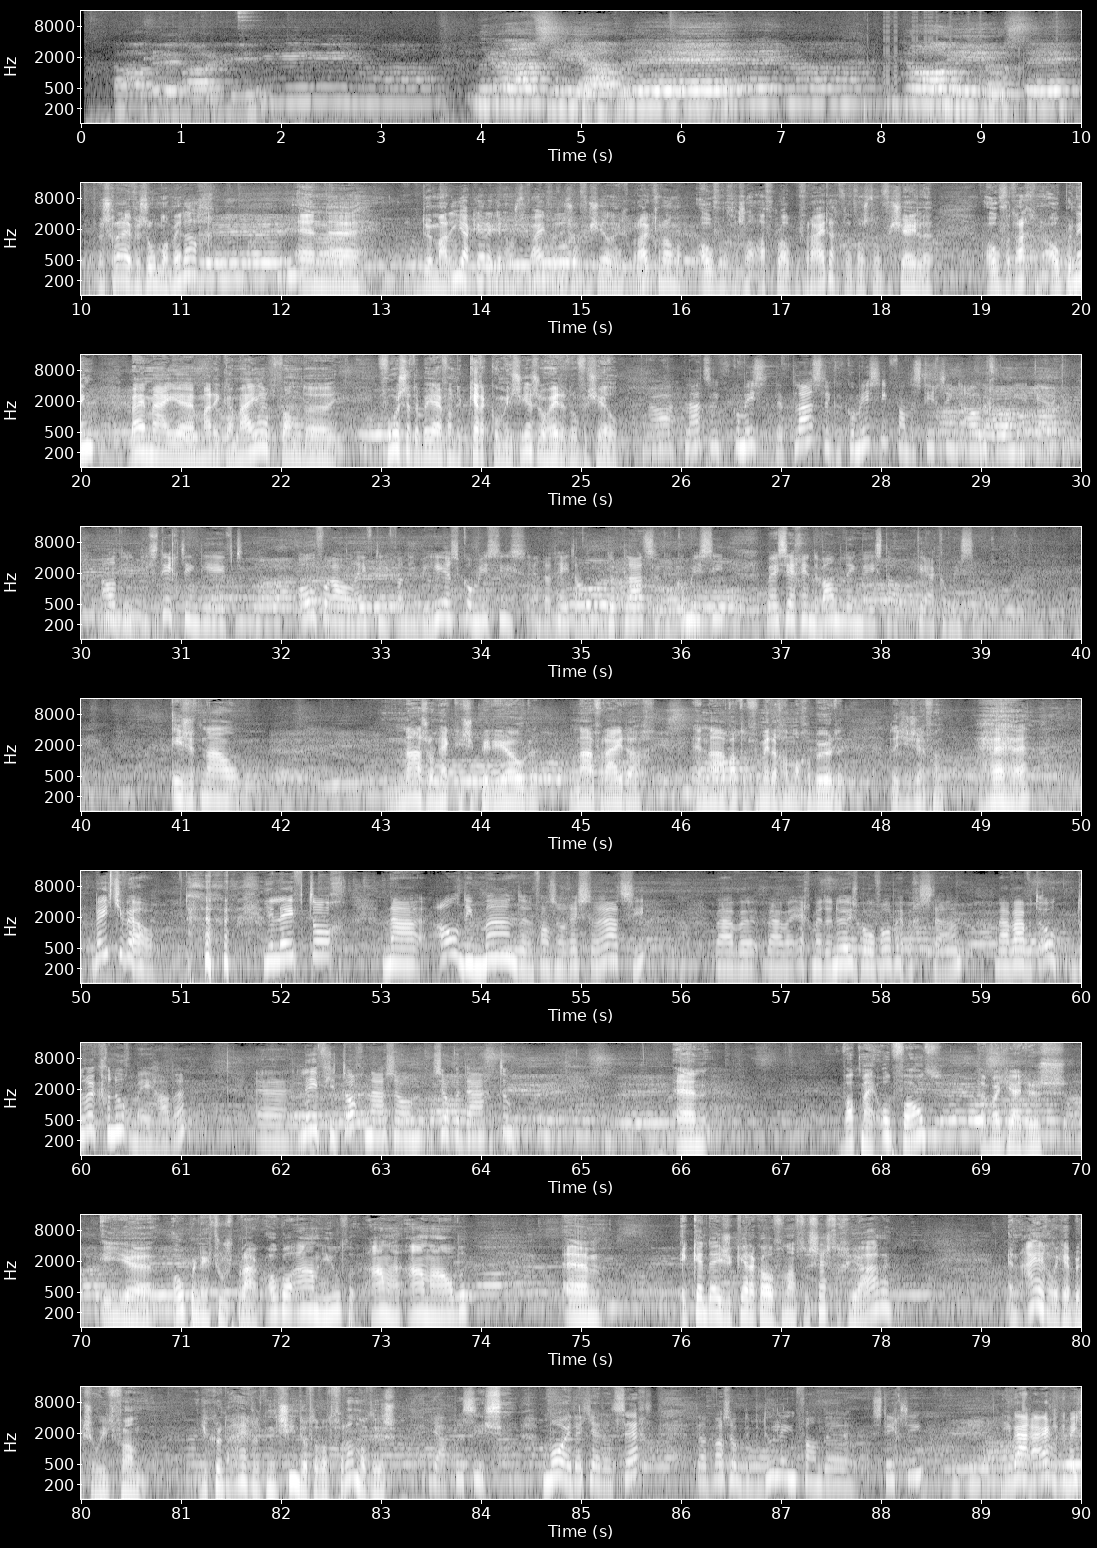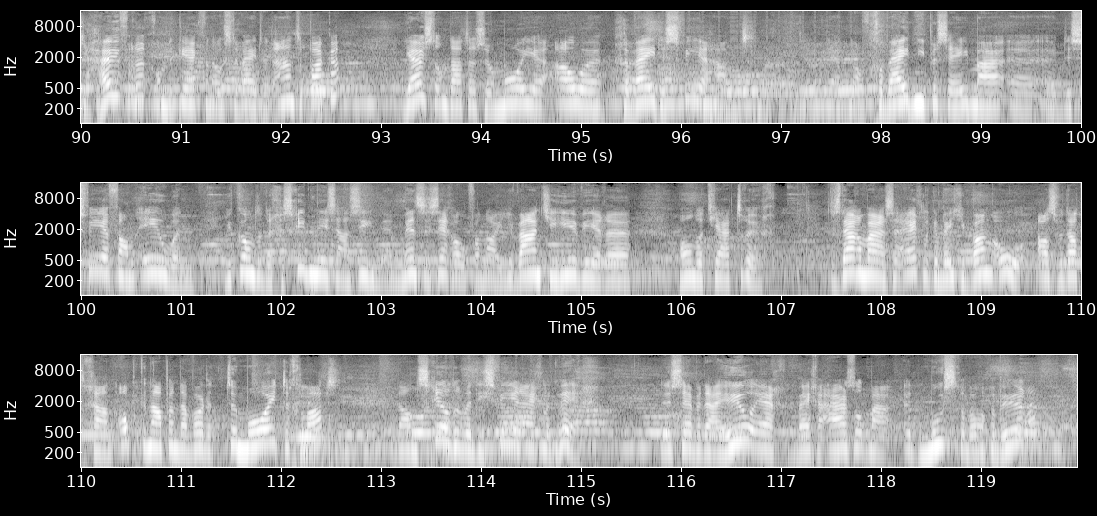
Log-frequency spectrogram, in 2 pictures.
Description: Een opname van het interview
